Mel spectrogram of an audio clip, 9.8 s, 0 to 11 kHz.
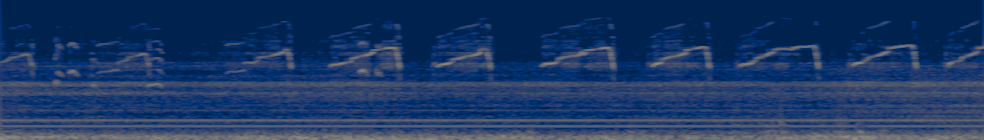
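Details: Wild bald eagle pair and juvenile at a Southwest Florida nest at night, 23 September 2020, calling on high alert, maybe at an owl; evenly spaced rising whistles with sharp endings, about one per second for ten seconds, steady hum behind.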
